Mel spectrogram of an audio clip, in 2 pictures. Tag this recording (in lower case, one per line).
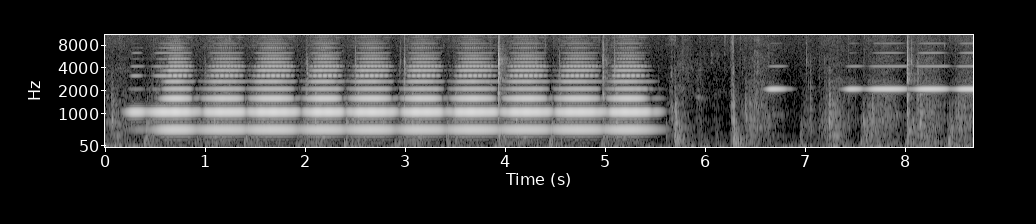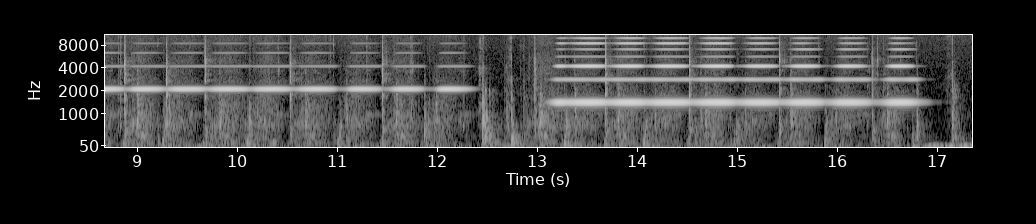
musical instrument
keyboard (musical)
music
organ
